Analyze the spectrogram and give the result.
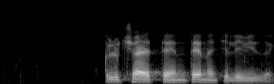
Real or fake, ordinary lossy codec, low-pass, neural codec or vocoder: real; Opus, 24 kbps; 7.2 kHz; none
